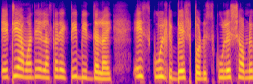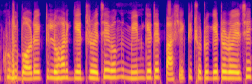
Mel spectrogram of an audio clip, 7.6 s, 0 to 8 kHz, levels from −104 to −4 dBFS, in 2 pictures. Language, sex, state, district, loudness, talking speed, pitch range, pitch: Bengali, female, Jharkhand, Jamtara, -15 LUFS, 260 wpm, 225-260 Hz, 245 Hz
